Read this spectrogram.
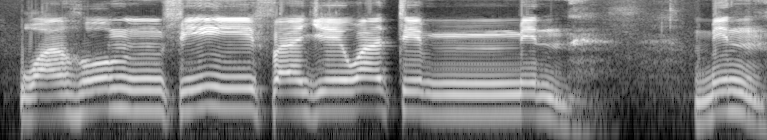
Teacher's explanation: huruf nunnya dibaca dengan suara mengalir tipis karena dia punya sifat tawasud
